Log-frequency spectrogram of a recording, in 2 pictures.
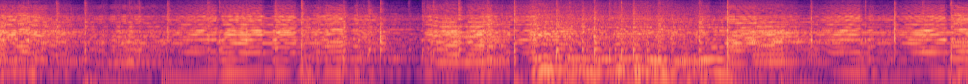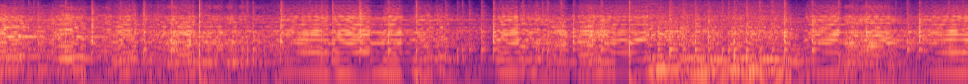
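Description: Electronic keyboard playing Middle Eastern music: a melody over a steady bass line and a drum rhythm.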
